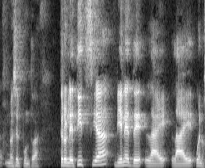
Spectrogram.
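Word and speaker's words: laetitia: Pero Letizia viene de la la, bueno, se pronuncia a e en latín e letizia que significa alegría.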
